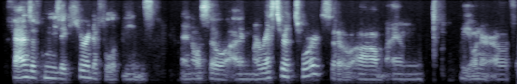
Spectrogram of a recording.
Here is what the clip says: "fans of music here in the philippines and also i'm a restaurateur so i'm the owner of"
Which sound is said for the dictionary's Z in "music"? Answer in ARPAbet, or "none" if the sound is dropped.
Z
